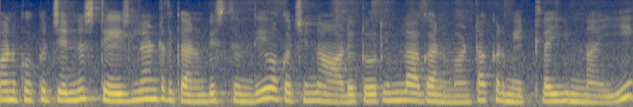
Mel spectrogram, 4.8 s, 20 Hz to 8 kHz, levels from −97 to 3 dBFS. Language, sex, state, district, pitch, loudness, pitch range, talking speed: Telugu, female, Andhra Pradesh, Srikakulam, 215 Hz, -15 LUFS, 195-240 Hz, 165 wpm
